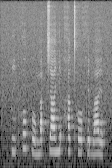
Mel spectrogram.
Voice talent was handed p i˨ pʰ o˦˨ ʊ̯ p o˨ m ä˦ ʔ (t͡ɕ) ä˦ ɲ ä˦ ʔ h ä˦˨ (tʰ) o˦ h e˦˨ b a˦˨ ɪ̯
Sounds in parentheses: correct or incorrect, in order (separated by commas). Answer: correct, correct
